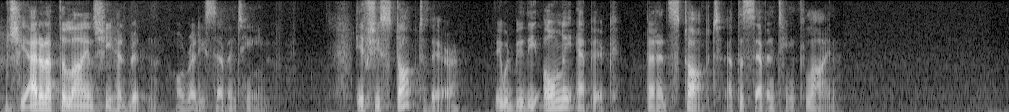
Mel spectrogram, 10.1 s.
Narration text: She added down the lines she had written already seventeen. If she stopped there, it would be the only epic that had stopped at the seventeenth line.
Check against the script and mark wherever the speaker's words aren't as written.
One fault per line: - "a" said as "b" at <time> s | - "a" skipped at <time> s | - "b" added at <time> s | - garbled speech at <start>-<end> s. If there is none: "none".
- "down" said as "up" at 0.5 s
